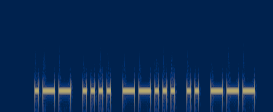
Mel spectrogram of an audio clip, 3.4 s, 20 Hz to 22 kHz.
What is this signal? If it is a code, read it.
Morse code, heard as a keyed tone, about 24 wpm, 700 Hz. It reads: WH7IO
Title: Speed Racing - USA 2x2 Call Signs 20wpm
